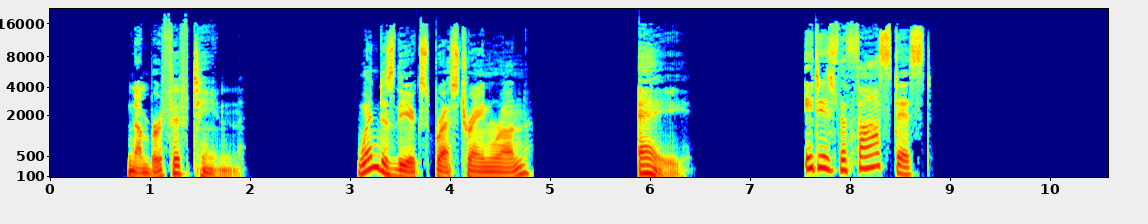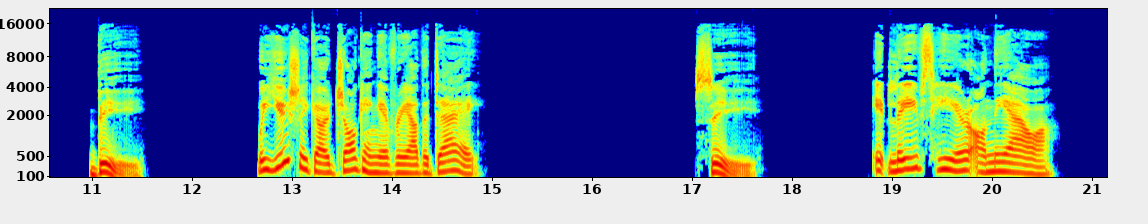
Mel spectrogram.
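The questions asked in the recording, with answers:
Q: When does the express train run?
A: C: It leaves here on the hour.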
